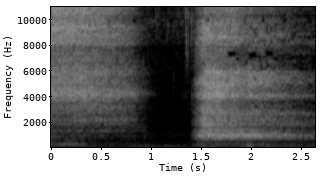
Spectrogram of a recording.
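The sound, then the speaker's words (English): A single deep breath during a guided breathing exercise: a soft, airy inhale, a short pause, then a fuller, sighing exhale, heard alone and fairly quiet. “let's take three breaths. One. Do it with me if you're watching.”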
